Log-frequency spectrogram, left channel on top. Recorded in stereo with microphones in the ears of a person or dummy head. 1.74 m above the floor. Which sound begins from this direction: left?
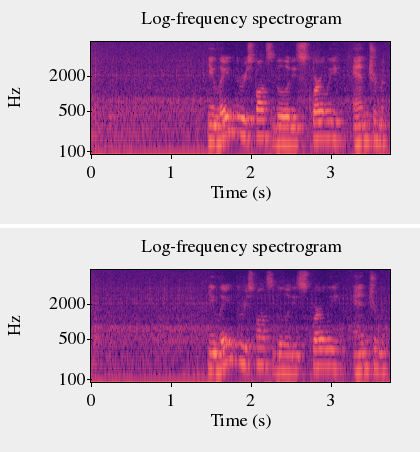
A man speaking, at 1.5 s.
